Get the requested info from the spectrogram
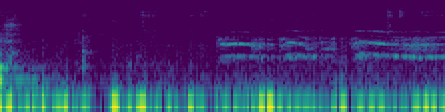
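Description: A rooster crowing, starting about a second in with a few short broken notes and ending in a long held note that falls slightly in pitch. A few faint clicks come before it.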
